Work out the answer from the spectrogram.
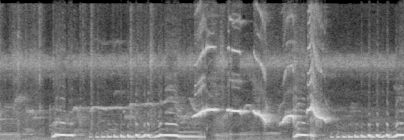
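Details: Local dove lure recording: rolling trilled coos with held endings, repeated twice, while another bird gives loud high whistled calls over the middle.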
